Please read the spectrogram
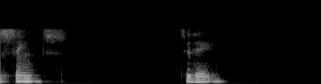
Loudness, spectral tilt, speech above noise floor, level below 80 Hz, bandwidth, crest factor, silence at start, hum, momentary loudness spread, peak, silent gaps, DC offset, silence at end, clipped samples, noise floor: -28 LUFS; -8 dB/octave; 62 dB; -74 dBFS; 5.4 kHz; 20 dB; 0 s; none; 16 LU; -12 dBFS; none; under 0.1%; 0.95 s; under 0.1%; -89 dBFS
